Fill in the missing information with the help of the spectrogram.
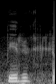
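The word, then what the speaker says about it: Pirc: पण मी एकदा बोललो त्याचं spelling P आय आर सी आहे पण त्याचा उच्चार पीर ट असा आहे ट पीर कन आहे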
